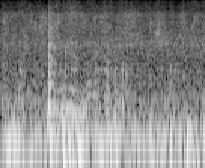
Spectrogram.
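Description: Water heating over a tempering of oil, red chillies and curry leaves in a steel kadai on a gas burner, giving a steady hissing, bubbling noise on its way to the boil. A short click about half a second in.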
